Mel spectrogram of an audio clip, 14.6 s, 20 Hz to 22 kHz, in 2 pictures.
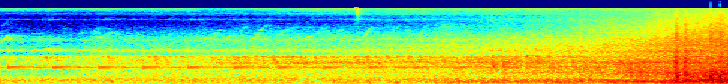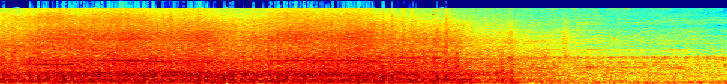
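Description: Tobu 8000-series electric commuter train approaching and passing at speed: the rolling noise of its wheels on the rails swells from faint to loud about seven seconds in, holds for some five seconds, then fades quickly as the cars go by. Faint thin squealing tones come through over the run noise while it passes.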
